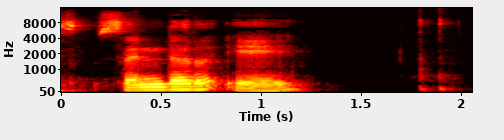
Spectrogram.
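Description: A man speaking for about a second, then a few faint short clicks near the end.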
